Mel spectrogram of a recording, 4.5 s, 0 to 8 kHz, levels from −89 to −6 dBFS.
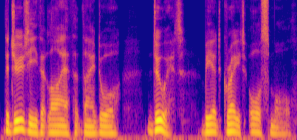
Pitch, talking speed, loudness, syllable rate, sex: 110 Hz, 190 wpm, -19 LUFS, 4.1 syllables/s, male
